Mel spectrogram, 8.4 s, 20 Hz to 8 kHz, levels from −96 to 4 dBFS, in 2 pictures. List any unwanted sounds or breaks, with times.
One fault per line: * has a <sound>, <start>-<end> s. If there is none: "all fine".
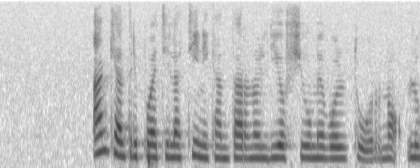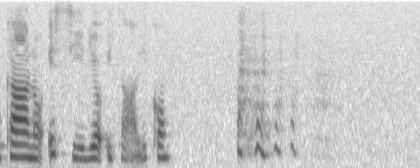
* has a laugh, 6.6-7.6 s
